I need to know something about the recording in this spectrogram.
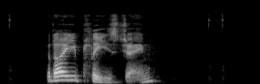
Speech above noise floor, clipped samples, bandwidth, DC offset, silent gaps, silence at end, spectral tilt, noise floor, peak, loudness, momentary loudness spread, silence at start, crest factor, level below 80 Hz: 40 dB; under 0.1%; 11.5 kHz; under 0.1%; none; 1.1 s; -4.5 dB/octave; -61 dBFS; -2 dBFS; -21 LUFS; 18 LU; 0.5 s; 22 dB; -64 dBFS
